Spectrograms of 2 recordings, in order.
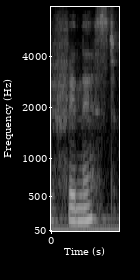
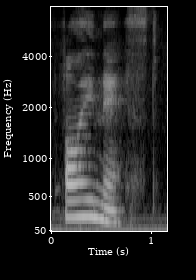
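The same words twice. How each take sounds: First: The first vowel is a short i sound. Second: The first vowel is a long i sound. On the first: The speaker calls it wrong. "we don't say finest" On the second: The speaker calls it right. "we say finest because of that I sound"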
